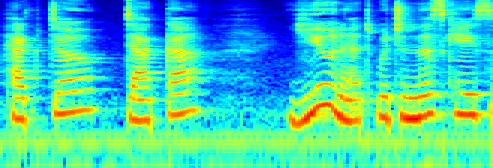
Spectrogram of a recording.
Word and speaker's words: deca: they come together and the hard K sounds are to the left kilo and deca also don't forget that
